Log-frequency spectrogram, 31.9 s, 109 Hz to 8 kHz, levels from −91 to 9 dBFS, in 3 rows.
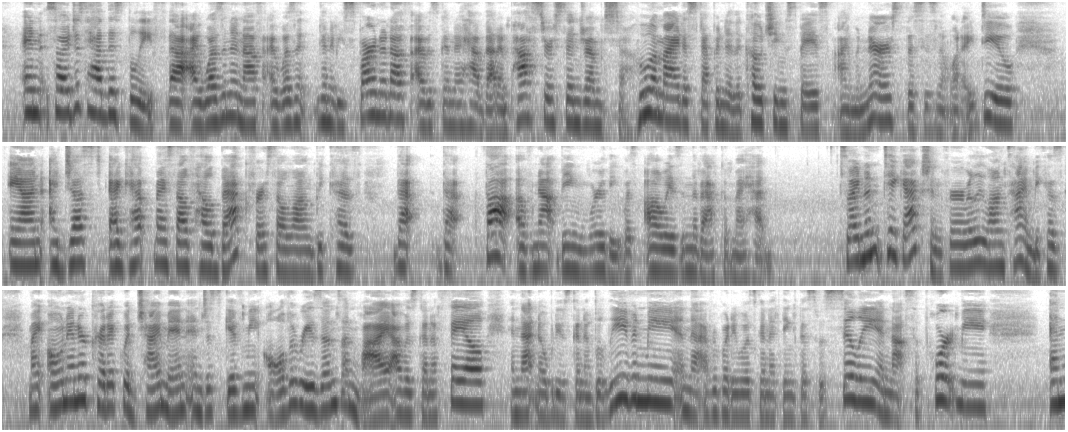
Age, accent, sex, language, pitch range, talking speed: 20-39, American, female, English, 170-220 Hz, 240 wpm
